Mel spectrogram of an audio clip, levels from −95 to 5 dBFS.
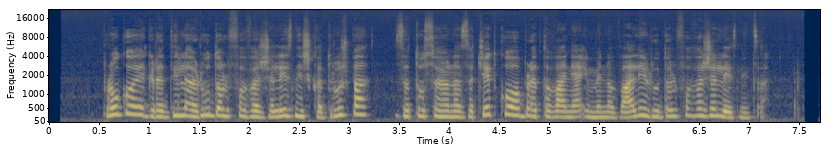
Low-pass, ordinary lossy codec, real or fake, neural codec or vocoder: none; none; fake; vocoder, 44.1 kHz, 128 mel bands, Pupu-Vocoder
